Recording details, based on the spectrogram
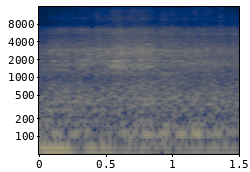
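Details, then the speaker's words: Scalextric slot car: loud, steady high-pitched buzzing hiss with unchanging pitch, yet it runs very slowly; owner suspects pinion not meshing or binding, noting the motor sits sunk down into the car. "This sounds loud as hell, which probably means it's fast as hell. Or it's got some kind of pinion, it's not meshing correctly. Could be binding."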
